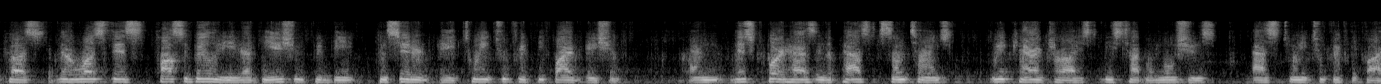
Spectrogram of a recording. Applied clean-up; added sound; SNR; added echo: neural separator model SepFormer DNS4.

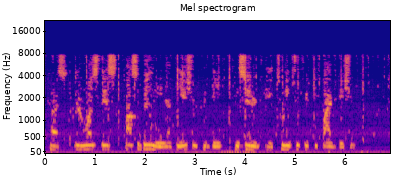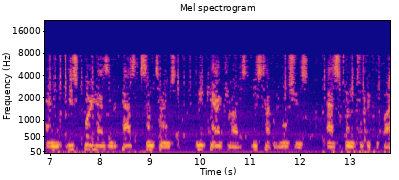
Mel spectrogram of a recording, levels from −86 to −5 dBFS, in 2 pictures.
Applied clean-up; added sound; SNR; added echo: classical method spectral subtraction.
